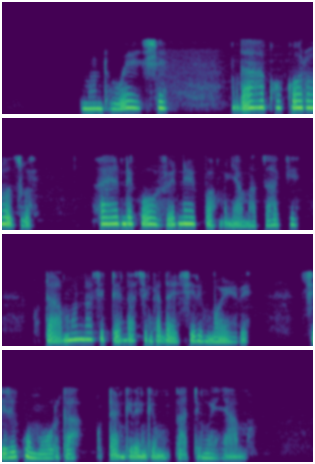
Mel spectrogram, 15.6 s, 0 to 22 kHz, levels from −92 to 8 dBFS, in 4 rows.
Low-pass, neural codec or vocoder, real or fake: 5.4 kHz; none; real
